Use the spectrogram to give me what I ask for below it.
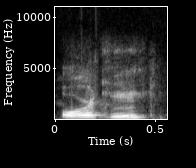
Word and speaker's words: Orton: Orton, no letters, or no H, in case you think I'm mispronouncing it.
